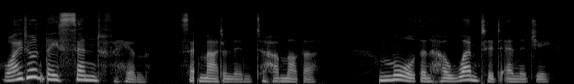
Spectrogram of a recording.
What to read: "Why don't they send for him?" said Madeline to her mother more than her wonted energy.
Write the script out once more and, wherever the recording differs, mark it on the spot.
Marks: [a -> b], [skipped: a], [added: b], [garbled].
"Why don't they send for him?" said Madeline to her mother more than her wonted energy.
